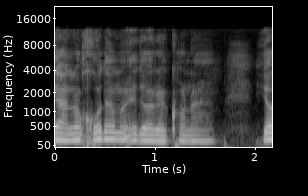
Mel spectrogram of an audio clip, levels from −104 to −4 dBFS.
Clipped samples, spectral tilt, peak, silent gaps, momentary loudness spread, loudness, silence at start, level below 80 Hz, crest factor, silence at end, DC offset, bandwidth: under 0.1%; -6.5 dB/octave; -26 dBFS; none; 12 LU; -42 LUFS; 0 s; -68 dBFS; 16 dB; 0 s; under 0.1%; 12.5 kHz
